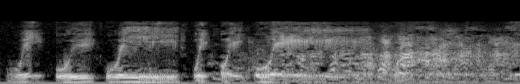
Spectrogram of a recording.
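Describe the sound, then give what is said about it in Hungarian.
A voice imitates a pig's grunting: a quick run of short, throaty grunts, then a longer, rougher snorting oink that trails off. “Mondja-e még, disznó, így szépen, hogy röf.”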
